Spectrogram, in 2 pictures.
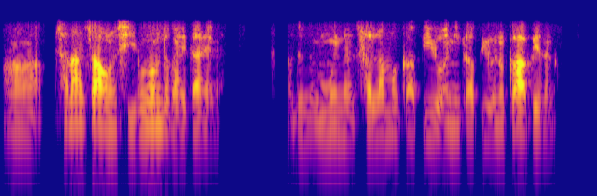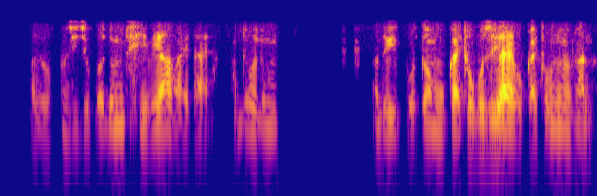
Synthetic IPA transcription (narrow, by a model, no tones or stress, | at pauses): asanat͡ʃawnɐsibɐŋɐmdɐbahajtajenɐ | ɐ̰dunɐmojnɐsɐlːamɐkapiuɐnikapionɐkapedɐnɐ | ɐduɡɐpunsizupːdumsiβɐjabahajtaje | ɐduɐdum | ɐduɡipotɔɐmukajtʰɔk̚pɐzujajɐbukajtʰɔk̚ninkʰan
